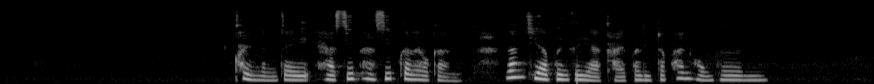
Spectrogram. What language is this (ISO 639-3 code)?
tha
